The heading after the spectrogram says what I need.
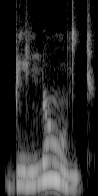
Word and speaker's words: belonged: Como termina en G, la pronunciación es D. This house has always belonged to our family.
